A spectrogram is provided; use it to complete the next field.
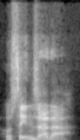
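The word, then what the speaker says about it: Hosseinzadeh: Hossein Zadeh. One word. I said it like it was two. Hossein Zadeh.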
